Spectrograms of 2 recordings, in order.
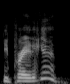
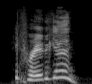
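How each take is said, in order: First: Said in the usual way. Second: Much higher pitch, lifting on "again"; emphatic repeat. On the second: Real, not acted. Preacher repeating that Jesus prayed again, emphatically raised. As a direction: drive the point home with a raised voice.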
